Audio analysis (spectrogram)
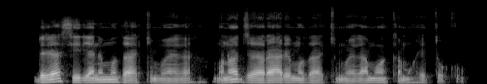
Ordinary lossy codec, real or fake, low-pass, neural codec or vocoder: Opus, 16 kbps; real; 14.4 kHz; none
